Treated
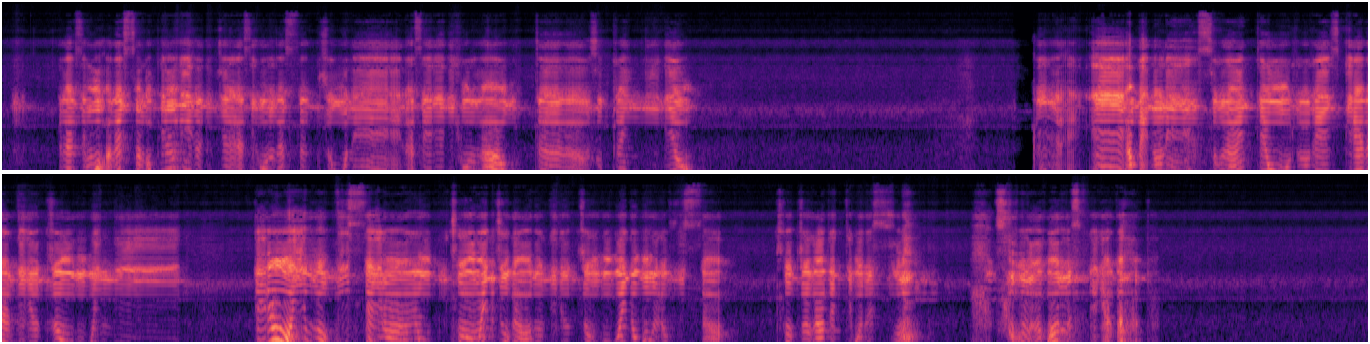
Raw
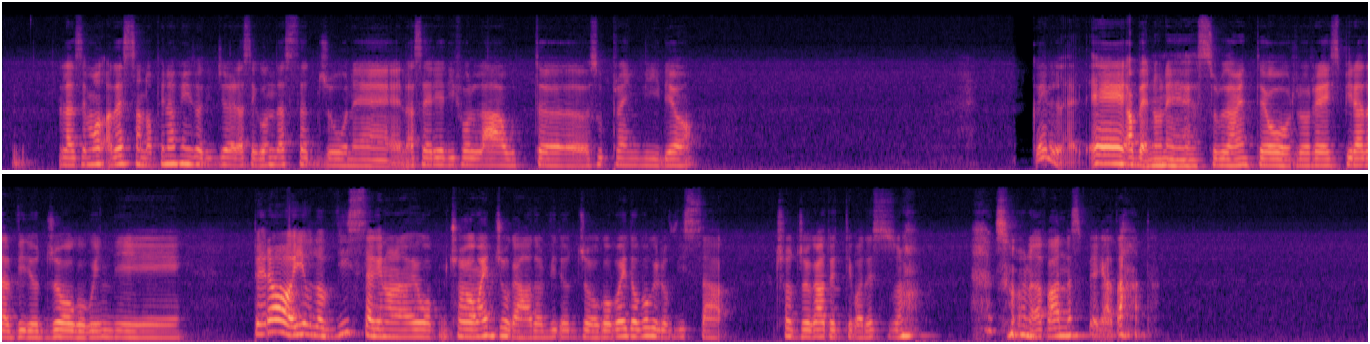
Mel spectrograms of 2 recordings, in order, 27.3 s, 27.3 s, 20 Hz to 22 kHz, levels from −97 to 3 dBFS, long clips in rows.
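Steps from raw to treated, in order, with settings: split-band scrambler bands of 1 kHz; formant shift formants +6 st; trim -1.5 dB

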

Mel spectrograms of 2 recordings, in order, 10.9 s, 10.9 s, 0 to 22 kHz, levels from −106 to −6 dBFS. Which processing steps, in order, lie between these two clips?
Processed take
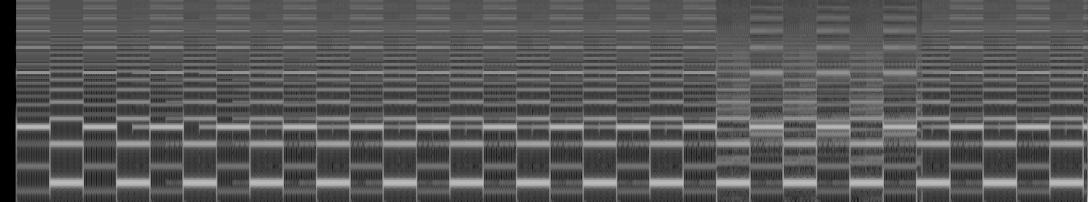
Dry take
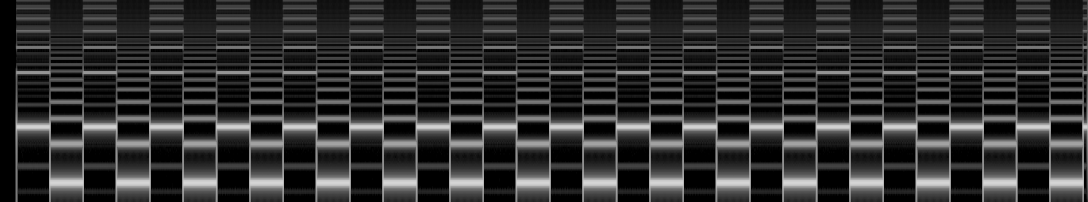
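Schmitt trigger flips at -31.5 dBFS; feedback echo behind a high-pass 1161 ms, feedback 58%, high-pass 1.9 kHz, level -12 dB; 7.16–9.23 s: loudspeaker Doppler distortion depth 0.33 ms; trim -9 dB

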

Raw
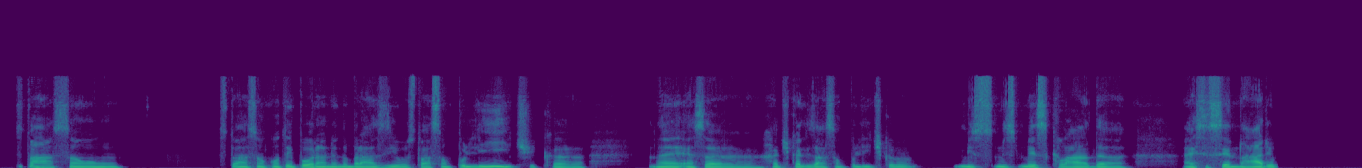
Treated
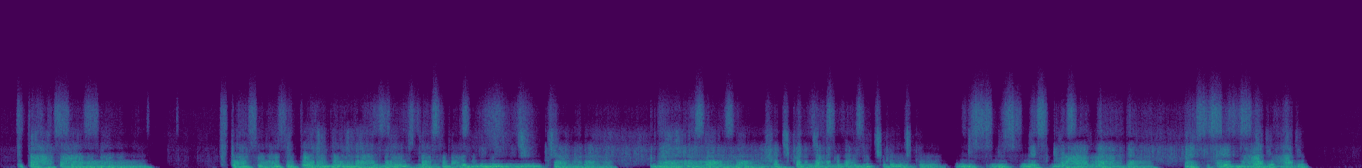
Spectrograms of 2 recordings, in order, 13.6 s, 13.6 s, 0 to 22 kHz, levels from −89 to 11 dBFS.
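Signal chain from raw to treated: delay 295 ms -5.5 dB; noise-vocoded speech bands 8; three bands compressed up and down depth 70%; trim -2.5 dB

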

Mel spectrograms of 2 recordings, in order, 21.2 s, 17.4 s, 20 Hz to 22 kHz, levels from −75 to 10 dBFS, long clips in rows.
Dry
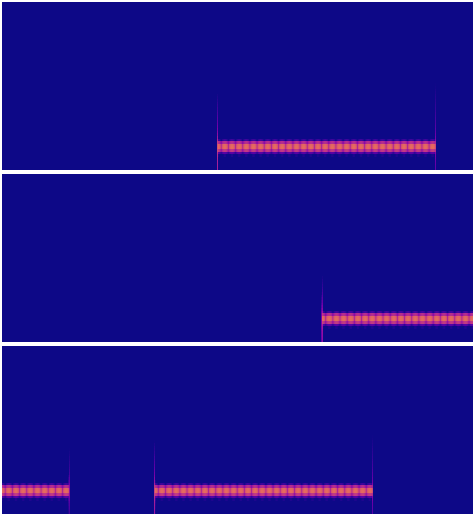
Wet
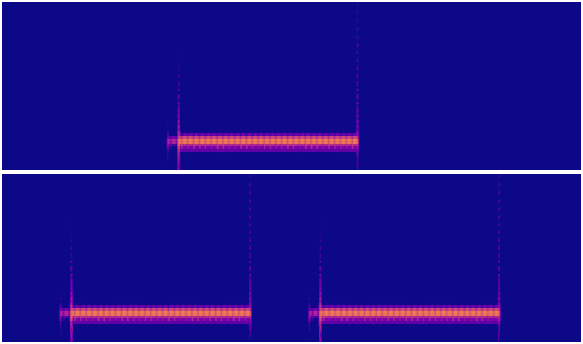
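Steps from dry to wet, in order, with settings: partials quantised in pitch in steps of 3 st; tape speed +22%; reverse echo 163 ms -23.5 dB; trim +5.5 dB

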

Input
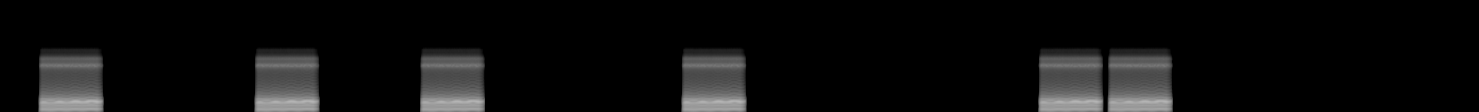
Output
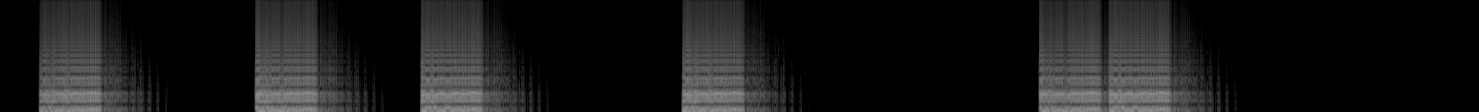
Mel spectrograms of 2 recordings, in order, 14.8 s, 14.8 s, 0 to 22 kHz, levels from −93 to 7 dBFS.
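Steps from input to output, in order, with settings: peak limiter -26.5 dBFS, peak gain reduction 9.5 dB; reverb removal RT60 0.56 s; frequency-shifting echo 208 ms, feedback 48%, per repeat -49 Hz, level -21.5 dB; low-pass that closes with the level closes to 980 Hz, closed at -38.5 dBFS; level rider gain up to 7.5 dB; bit crusher 8-bit; 7.31–10.71 s: bass shelf 120 Hz -8 dB; reverberation RT60 1.7 s, pre-delay 4 ms, DRR 17.5 dB; crossover distortion -55.5 dBFS; polarity switched at an audio rate 290 Hz; trim -8.5 dB

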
